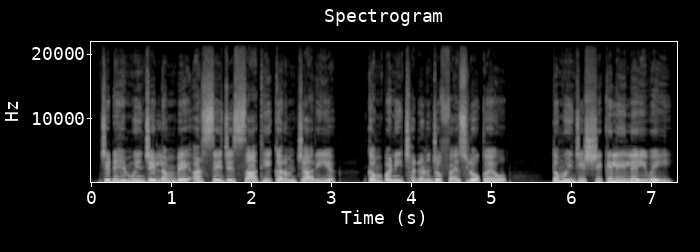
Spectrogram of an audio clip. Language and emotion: Sindhi, sad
